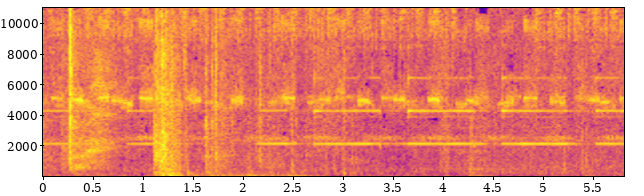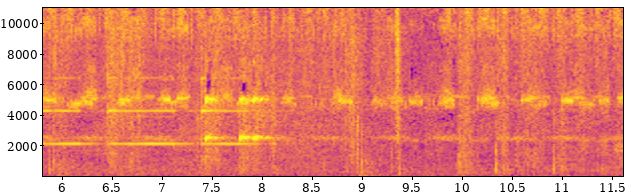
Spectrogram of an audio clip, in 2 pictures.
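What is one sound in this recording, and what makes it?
Footsteps shuffle on a hard floor.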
